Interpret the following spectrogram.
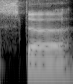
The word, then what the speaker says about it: stir: pronunciation quite tricky sometimes stir it's a very long sound uh like turn or l or burn stir you stir your tea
